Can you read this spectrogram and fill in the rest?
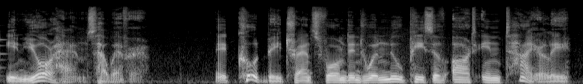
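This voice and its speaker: Casting: composed connoisseur of antiques, low register, eloquent and formal, expressive melody, video game role. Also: male voice, moderate pace, gravelly, slight background noise, full character voice. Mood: gracious, assured. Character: composed, courtly, scholarly gentleman connoisseur of antiques. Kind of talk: scripted video game dialogue.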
